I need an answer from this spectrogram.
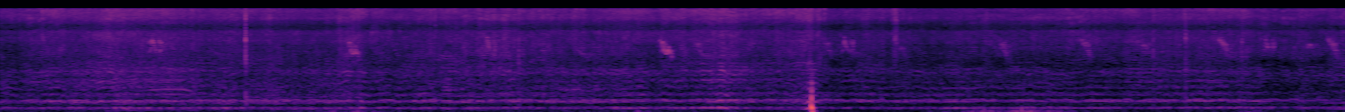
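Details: Feral honey bee colony with constant worker traffic, a continuous low humming buzz holding level throughout, one sharp click partway through and faint soft rumbles beneath.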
